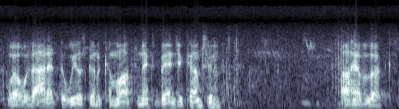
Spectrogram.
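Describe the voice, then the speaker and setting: A relaxed American frontiersman, played by a man, helpful and a little wry, who drawls and hesitates with slow uhs. His voice sits at an average pitch for a man. The sound is muffled and dull, with a faint hiss. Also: lightly acted. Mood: explaining. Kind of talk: period TV drama acting.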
